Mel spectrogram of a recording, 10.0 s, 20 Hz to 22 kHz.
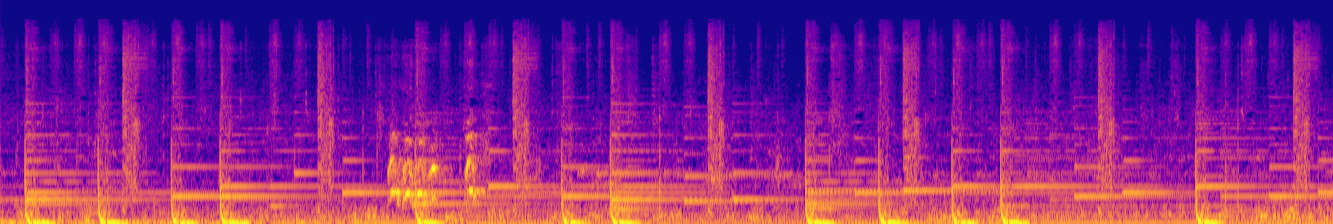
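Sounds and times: background music with steady beat: 0.0s - 10.0s
dog yipping: 2.9s - 3.8s.

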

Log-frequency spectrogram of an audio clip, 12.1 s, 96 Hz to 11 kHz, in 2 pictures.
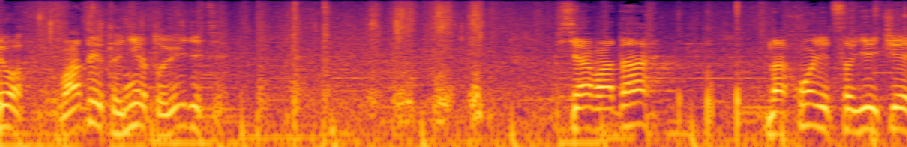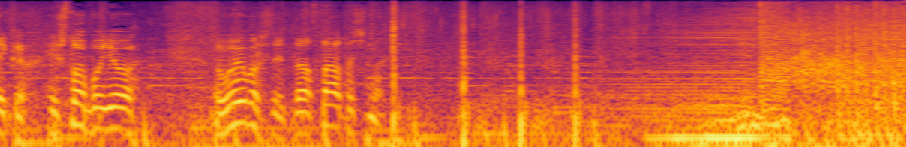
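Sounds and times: background music with percussive hits: 0.2s - 6.0s, 8.2s - 12.0s.

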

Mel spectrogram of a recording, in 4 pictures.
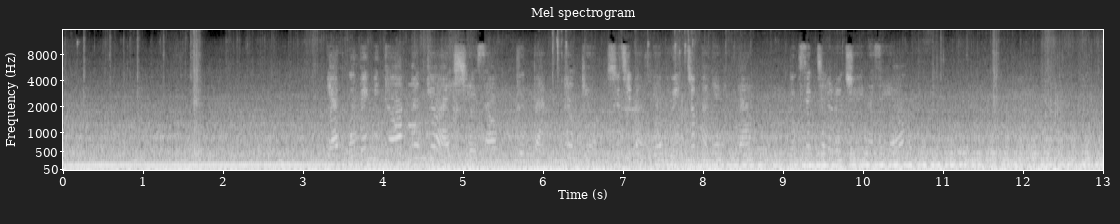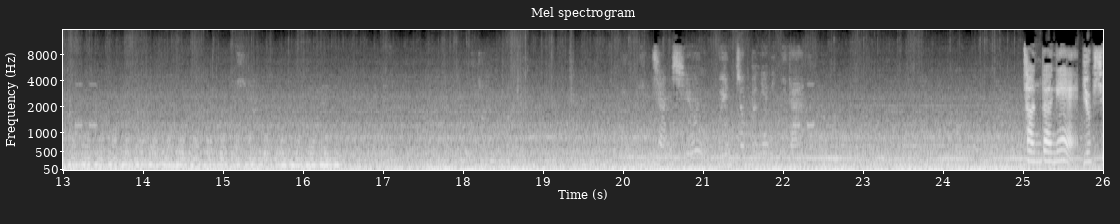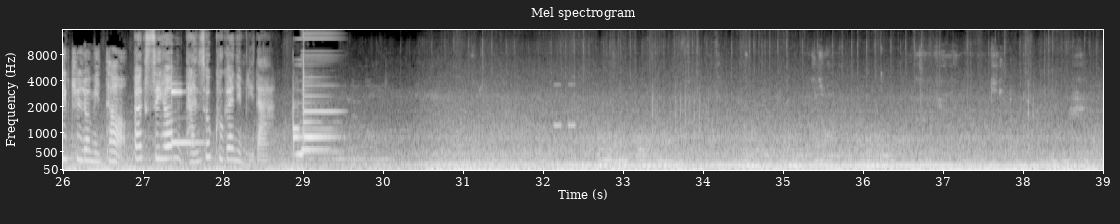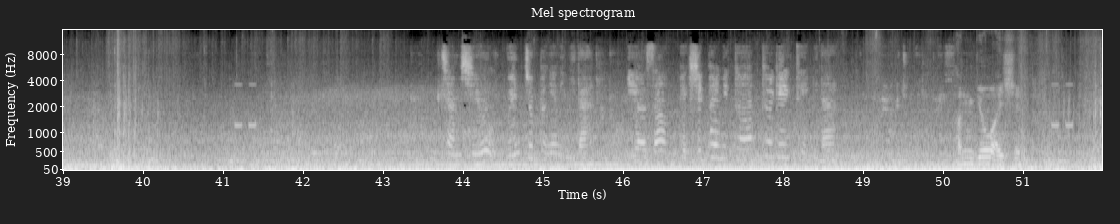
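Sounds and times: truck engine and road noise: 0.0s - 51.9s.

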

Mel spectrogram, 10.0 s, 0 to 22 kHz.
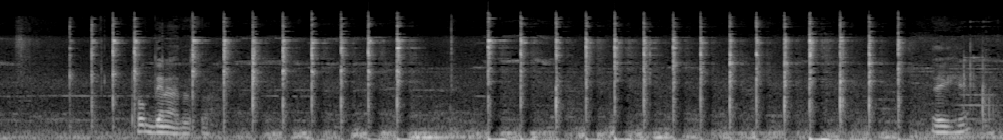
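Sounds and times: metal tool tapping bearing: 0.7s - 4.2s, 4.9s - 10.0s.

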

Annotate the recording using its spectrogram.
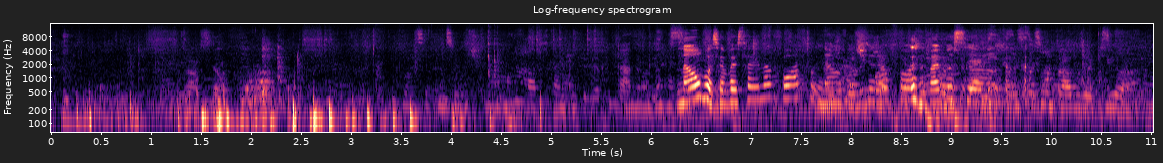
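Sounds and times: faint chatter of voices: 0.9s - 11.0s.

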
